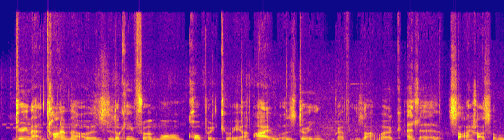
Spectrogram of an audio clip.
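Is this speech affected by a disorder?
Yes: cerebral palsy.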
